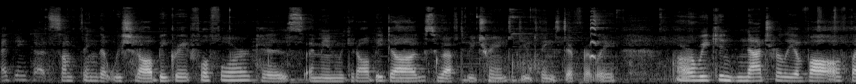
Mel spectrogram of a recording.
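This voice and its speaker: With noticeable background noise behind her, a woman talks very fast in a fairly low pitch with ordinary pitch variation. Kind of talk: casual talk to camera.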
